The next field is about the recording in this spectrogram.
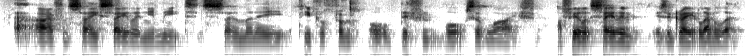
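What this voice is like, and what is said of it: South Yorkshire English accent. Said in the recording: “As you can tell from my accent, I'm not from down the south. I'm from Doncaster in South Yorkshire.”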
